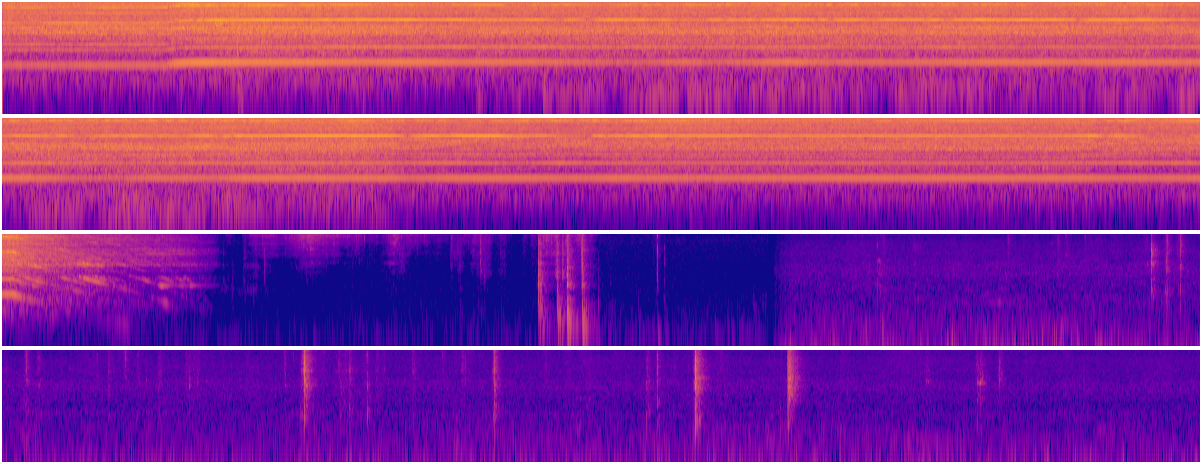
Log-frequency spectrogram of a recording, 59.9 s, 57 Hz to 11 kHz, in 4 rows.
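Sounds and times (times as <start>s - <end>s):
handheld vacuum cleaner whining: 0.0s - 32.6s.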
